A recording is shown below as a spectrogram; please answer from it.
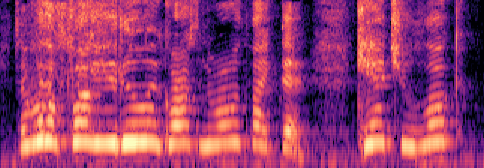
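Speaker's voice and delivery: high, loud mocking of a cursing driver; angry driver yelling. Retelling how the driver cursed him out, mock angry yell. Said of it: "He's cursing me out".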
